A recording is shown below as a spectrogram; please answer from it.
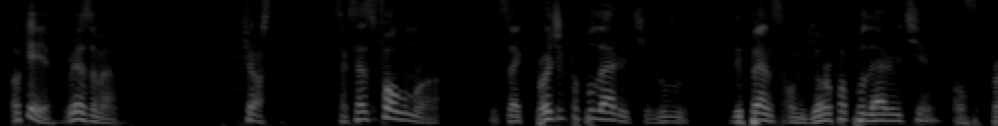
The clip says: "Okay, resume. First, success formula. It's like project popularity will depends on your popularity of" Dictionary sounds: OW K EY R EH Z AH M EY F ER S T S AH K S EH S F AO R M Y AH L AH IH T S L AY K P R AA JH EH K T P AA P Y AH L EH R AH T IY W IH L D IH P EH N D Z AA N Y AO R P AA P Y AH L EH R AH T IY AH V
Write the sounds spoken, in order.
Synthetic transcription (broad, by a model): OW K EY R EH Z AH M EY F ER S T S AH K S EH S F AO L M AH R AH IH T S L AY K P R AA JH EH K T P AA P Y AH L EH R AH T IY W IH L D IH P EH N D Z AA N Y AO R P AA P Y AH L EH R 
